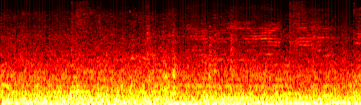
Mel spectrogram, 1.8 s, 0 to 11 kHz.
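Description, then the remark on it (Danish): A car accelerating at high speed during a sports car event, its speed climbing from 130 to 207, heard as a loud, steady roar of engine and road noise that fills the whole short moment without letting up. “Kom 130, 140, 150, 160, 170, 180, 190 og 200 207.”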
